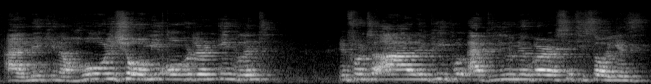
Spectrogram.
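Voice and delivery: put-on Irish-accented grandmother. Grandmother scolding him over his talk in England, Irish-accented disapproval. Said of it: "let's hear my grandmother now".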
